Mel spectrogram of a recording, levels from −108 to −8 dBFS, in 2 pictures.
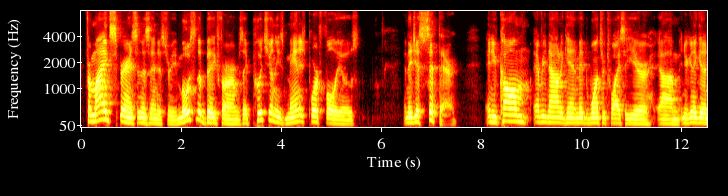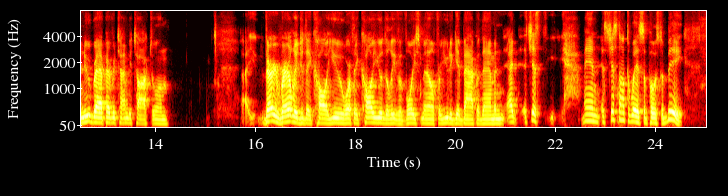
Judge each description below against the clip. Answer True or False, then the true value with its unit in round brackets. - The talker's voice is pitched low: True (125 Hz)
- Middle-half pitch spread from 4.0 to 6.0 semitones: True (4.3 semitones)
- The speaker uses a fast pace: True (210 wpm)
